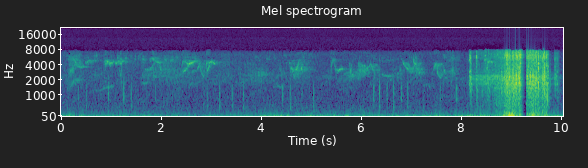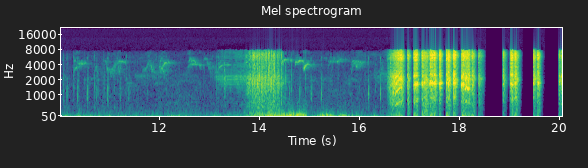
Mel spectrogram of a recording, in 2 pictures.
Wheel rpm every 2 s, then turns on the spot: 0, 0, 0, 0, 10, 0, 10, 10, 170, 170.
8-10 12-14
